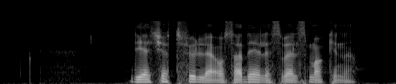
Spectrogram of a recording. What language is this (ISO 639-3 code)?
nor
